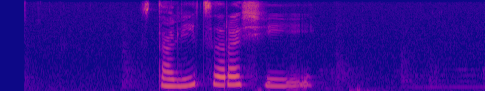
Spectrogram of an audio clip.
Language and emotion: Russian, neutral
